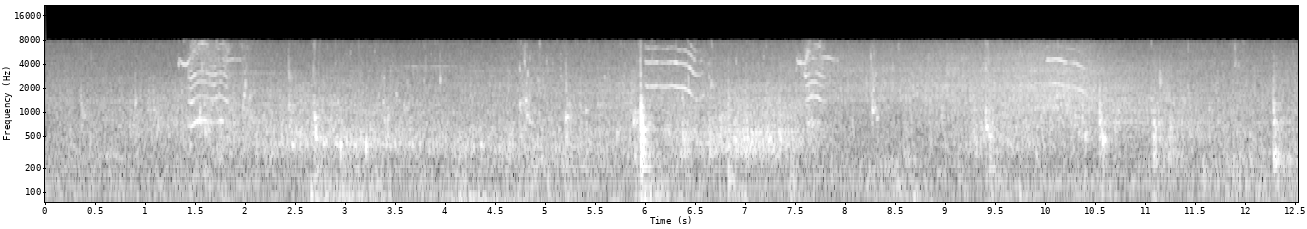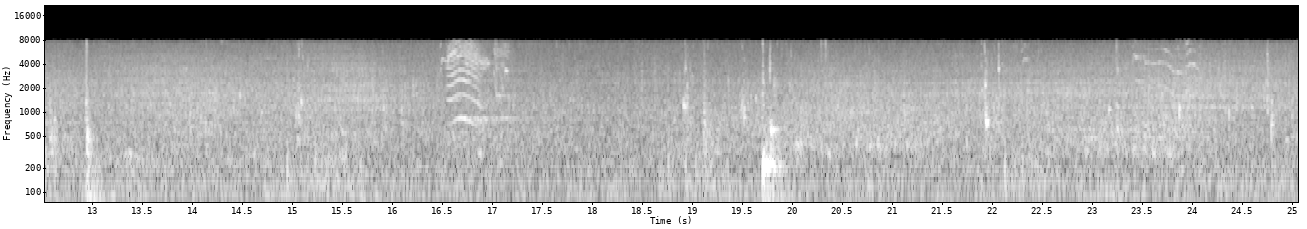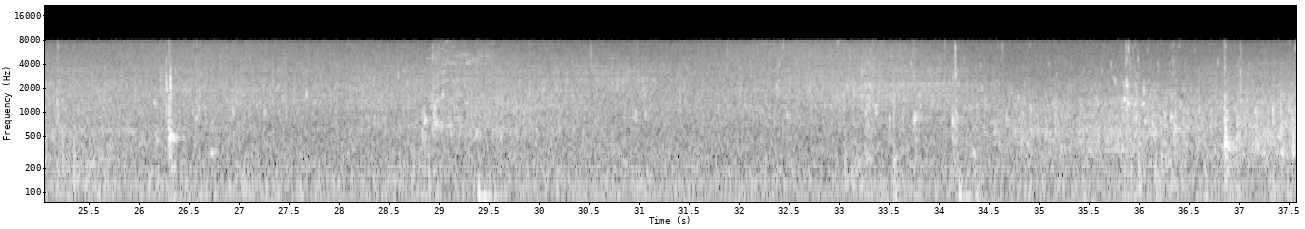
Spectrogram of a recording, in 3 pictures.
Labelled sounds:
1.2	2.1	killer whale, southern Alaska resident, 0.46 to 8.0 kHz
5.9	6.7	killer whale, southern Alaska resident, 1.1 to 8.0 kHz
7.5	8.0	killer whale, southern Alaska resident, 0.60 to 8.0 kHz
9.9	10.6	killer whale, southern Alaska resident, 0.55 to 8.0 kHz
16.5	17.0	killer whale, southern Alaska resident, 0.32 to 8.0 kHz

